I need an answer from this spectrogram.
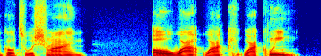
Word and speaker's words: Joaquin: Oh, why Queen is how it's pronounced. Why Queen. Okay, Nikki Love, you must be really in love with him. Doggone it. Joaquin.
